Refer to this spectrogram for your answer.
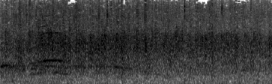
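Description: An audience applauds steadily throughout, a dense, even wash of many hands clapping at a constant moderate loudness with no pauses and no talking over it.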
